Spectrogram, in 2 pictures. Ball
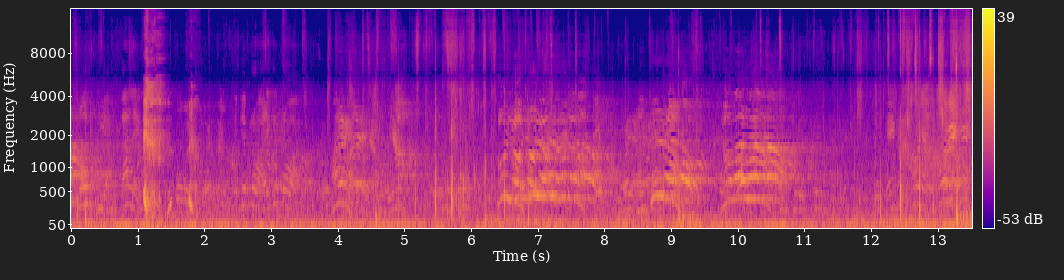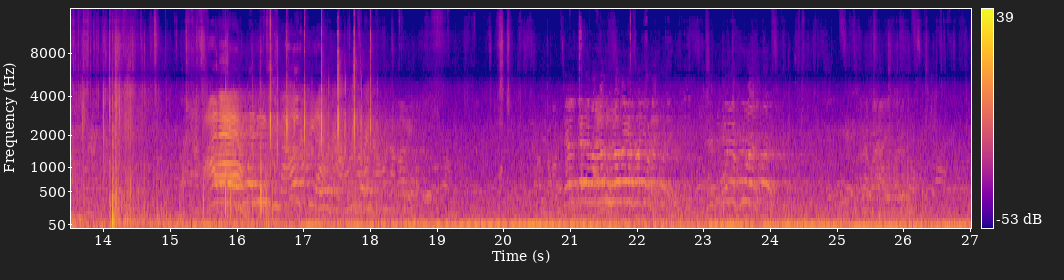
0:12.4 0:18.1

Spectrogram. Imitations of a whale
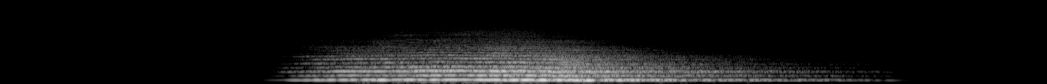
0:02.7 0:08.8

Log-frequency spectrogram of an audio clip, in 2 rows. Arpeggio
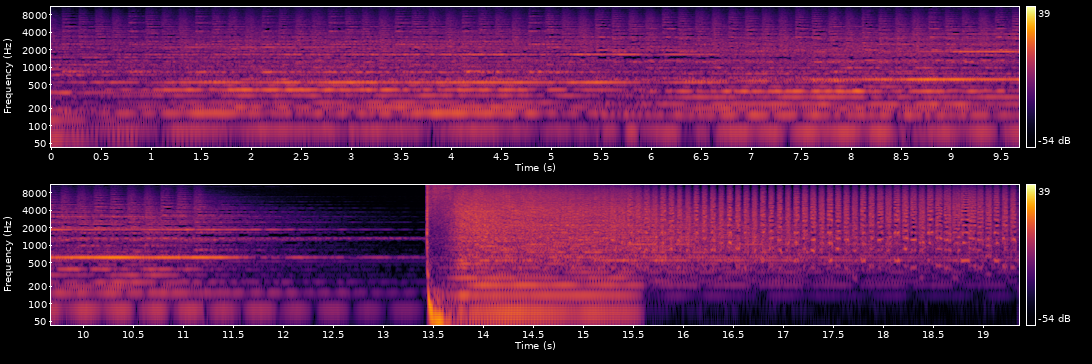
0:13.5 0:19.3

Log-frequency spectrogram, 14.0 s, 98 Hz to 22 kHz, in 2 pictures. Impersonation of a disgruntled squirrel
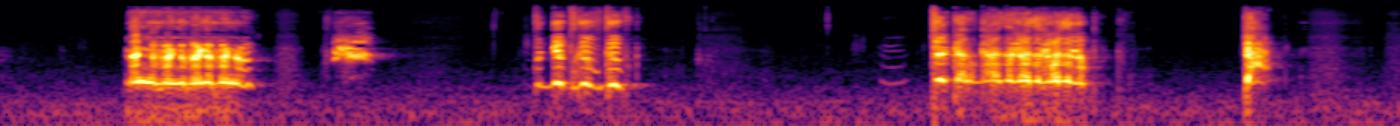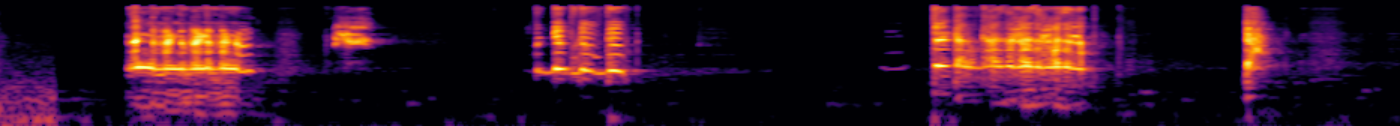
0:00.6 0:02.0, 0:07.6 0:09.0

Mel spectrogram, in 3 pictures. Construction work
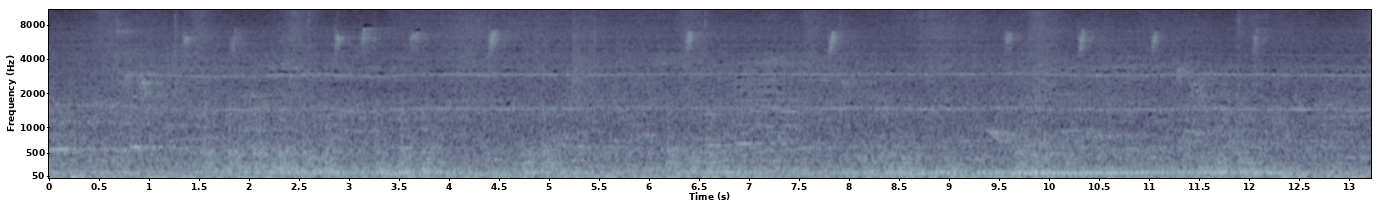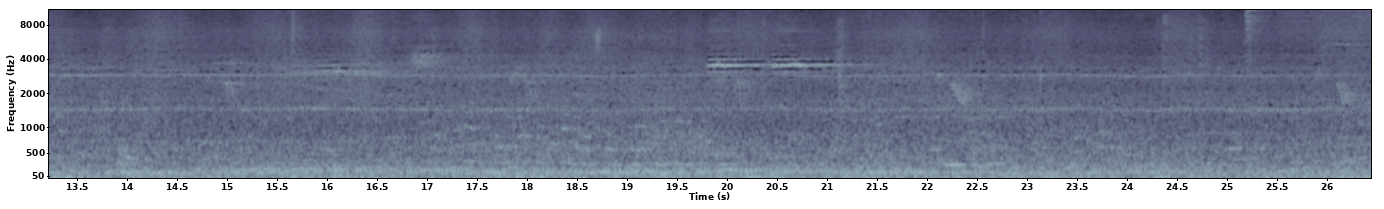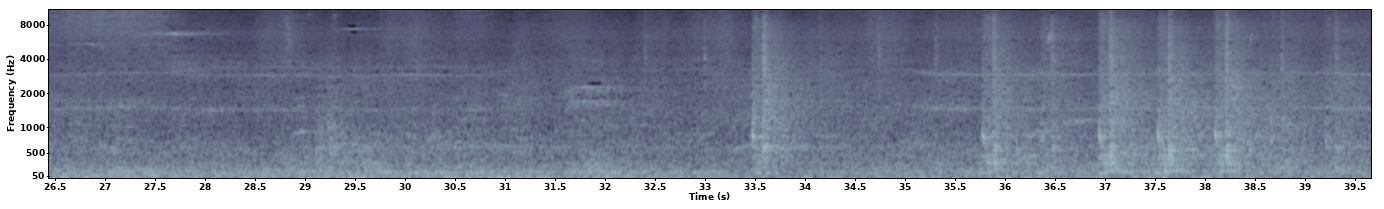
0:33.4 0:34.9, 0:35.7 0:39.6

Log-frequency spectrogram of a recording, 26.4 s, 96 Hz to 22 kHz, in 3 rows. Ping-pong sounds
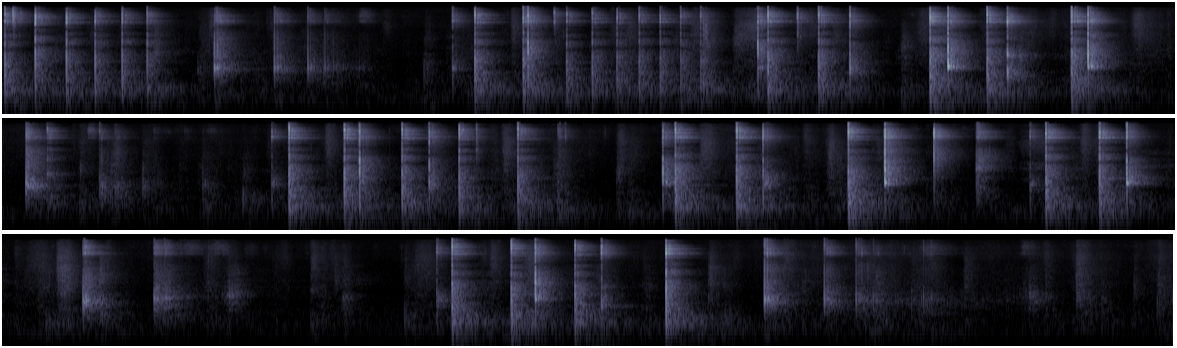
0:00.0 0:02.7, 0:03.4 0:08.4, 0:10.8 0:13.1, 0:13.8 0:17.5, 0:20.9 0:24.5

